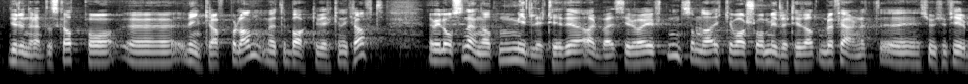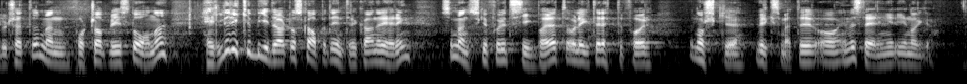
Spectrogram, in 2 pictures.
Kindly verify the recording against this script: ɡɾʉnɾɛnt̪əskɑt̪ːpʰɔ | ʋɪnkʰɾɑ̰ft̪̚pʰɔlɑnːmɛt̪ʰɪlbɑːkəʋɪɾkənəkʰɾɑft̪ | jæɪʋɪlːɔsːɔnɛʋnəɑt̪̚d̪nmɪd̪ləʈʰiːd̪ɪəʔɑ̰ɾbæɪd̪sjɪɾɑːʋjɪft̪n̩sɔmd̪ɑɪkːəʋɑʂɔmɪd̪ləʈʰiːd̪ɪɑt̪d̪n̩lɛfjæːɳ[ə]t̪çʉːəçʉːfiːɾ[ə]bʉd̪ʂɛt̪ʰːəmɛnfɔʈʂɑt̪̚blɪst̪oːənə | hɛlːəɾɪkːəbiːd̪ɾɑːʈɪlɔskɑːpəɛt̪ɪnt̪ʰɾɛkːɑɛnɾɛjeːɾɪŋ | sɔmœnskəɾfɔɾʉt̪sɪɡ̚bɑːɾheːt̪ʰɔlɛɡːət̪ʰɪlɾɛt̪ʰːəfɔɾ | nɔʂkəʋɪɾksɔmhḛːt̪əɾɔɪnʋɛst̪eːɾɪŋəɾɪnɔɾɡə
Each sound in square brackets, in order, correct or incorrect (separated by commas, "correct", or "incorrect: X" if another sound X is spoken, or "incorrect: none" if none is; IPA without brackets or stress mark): correct, correct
